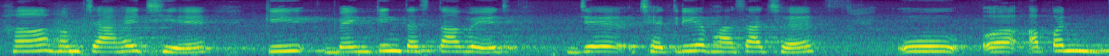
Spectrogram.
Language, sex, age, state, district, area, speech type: Maithili, female, 18-30, Bihar, Purnia, urban, spontaneous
